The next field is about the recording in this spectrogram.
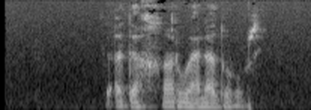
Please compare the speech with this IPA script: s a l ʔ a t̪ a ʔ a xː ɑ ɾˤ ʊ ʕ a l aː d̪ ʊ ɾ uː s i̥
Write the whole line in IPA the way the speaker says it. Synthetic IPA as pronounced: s a ʔ a t̪ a ʔ a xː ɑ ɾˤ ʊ ʕ a l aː d̪ ʊ ɾ uː s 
